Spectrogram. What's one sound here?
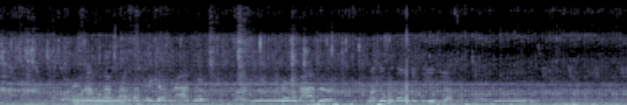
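Men talk loudly outdoors.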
